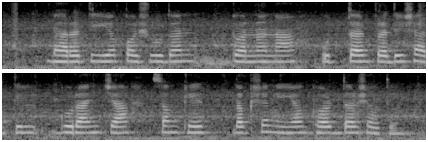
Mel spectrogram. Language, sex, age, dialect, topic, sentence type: Marathi, female, 18-24, Varhadi, agriculture, statement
